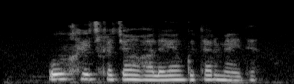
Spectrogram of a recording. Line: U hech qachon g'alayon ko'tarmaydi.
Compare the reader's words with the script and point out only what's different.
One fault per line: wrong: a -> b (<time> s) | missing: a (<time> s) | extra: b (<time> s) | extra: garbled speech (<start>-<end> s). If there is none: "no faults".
no faults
